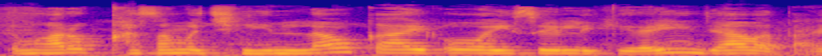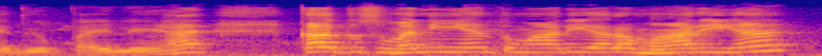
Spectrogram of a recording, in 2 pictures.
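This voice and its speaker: A young woman with a rural western Uttar Pradesh accent, from Badaun, answers her viewers' comments in a casual vlog. Her voice sits high and sounds bright and sharp. She scolds and mocks her commenters bluntly, with plenty of sarcasm. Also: normal speed. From Badaun, Uttar Pradesh, India. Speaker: vlogger reading viewer comments.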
